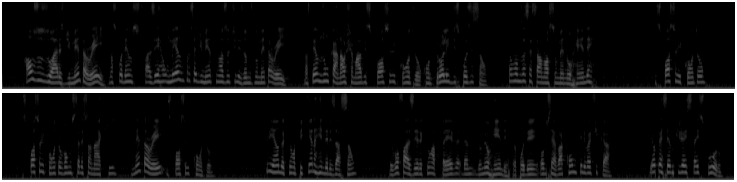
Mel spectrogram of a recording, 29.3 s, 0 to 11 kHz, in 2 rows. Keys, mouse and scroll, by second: 0.4 click, 1.4-2.5 drag, 11.6 click, 13.9 click, 15.0-15.4 drag, 16.4 click, 18.6 click, 21.0 click.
